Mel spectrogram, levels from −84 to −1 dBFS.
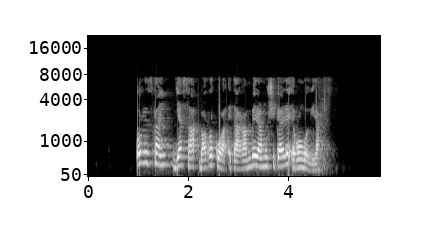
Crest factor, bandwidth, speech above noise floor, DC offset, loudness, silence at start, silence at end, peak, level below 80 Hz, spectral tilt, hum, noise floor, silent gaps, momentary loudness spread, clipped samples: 14 dB; 7.8 kHz; over 78 dB; under 0.1%; -13 LUFS; 0.95 s; 1.1 s; 0 dBFS; -56 dBFS; -5 dB/octave; none; under -90 dBFS; none; 5 LU; under 0.1%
